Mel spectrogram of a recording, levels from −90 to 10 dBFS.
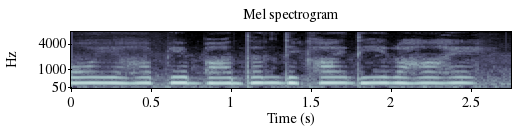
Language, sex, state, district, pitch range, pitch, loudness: Hindi, female, Himachal Pradesh, Shimla, 290-295 Hz, 295 Hz, -13 LUFS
